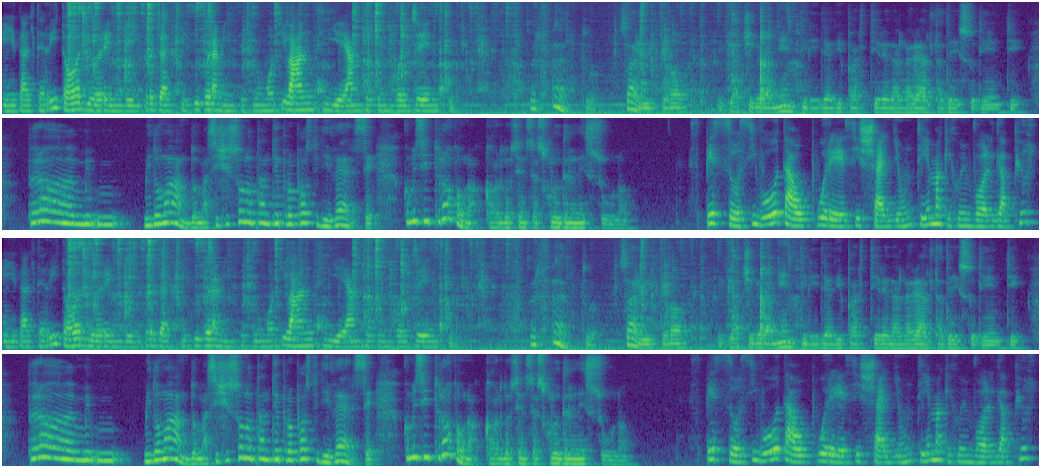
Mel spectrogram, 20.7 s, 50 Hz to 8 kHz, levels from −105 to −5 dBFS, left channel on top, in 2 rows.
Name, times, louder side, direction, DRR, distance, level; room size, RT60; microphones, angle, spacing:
voice 1, 0.0-4.5 17.4-20.7, left 2 dB, 45° left, 0.5 m, -31 dB
sound 1, 0.6-8.1, left 1 dB, 15° left, 0.8 m, -39 dB
voice 2, 5.3-6.9 7.2-16.7, right 1 dB, 15° right, 0.3 m, -32 dB
5.8 x 2.0 x 2.5 m
head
